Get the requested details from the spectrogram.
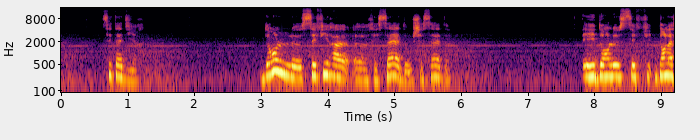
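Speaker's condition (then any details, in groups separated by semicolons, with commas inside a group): No condition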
